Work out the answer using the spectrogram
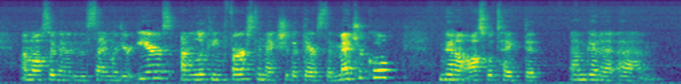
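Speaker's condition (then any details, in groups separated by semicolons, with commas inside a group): No condition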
